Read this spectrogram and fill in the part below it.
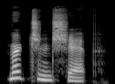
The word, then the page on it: merchant ship: American English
